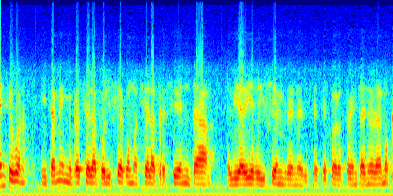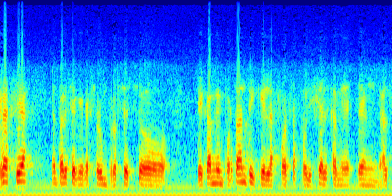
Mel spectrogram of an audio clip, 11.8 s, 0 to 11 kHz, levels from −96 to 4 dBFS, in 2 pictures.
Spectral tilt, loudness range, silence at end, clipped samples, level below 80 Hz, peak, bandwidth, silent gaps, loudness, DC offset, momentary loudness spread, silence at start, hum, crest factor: -9 dB/octave; 3 LU; 0 s; 0.4%; -42 dBFS; 0 dBFS; 5.8 kHz; none; -13 LUFS; 2%; 8 LU; 0 s; none; 14 dB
